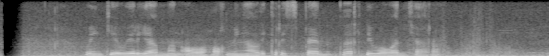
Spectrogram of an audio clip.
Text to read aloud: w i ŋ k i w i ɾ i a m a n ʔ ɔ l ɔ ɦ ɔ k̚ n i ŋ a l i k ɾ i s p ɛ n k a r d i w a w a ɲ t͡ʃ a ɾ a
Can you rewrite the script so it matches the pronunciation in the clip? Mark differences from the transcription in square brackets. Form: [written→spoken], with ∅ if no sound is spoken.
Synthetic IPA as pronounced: w i ŋ k i w i ɾ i a m a n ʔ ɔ l ɔ ɦ ɔ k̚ n i ŋ a l i k ɾ i s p ɛ n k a r d i w a w a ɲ t͡ʃ a ɾ a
